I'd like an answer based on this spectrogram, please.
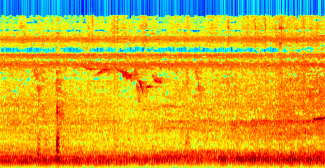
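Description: A steady low engine-like drone, with a single knock about a second in and a faint bird chirp around two to three seconds.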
